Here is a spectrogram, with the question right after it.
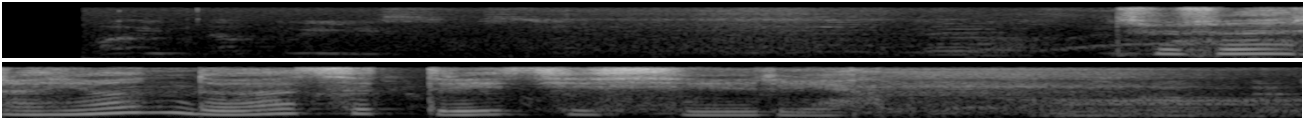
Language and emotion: Russian, sad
